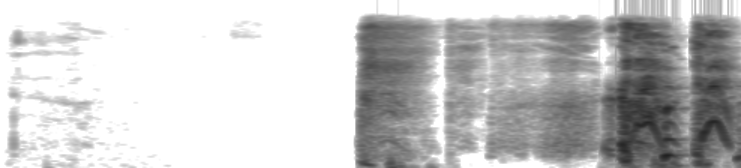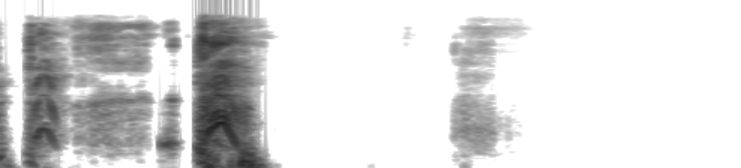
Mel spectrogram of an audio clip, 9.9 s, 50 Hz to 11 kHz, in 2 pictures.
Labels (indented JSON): {
  "expert_labels": [
    {
      "quality": "ok",
      "cough_type": "dry",
      "dyspnea": false,
      "wheezing": false,
      "stridor": false,
      "choking": false,
      "congestion": false,
      "nothing": true,
      "diagnosis": "COVID-19",
      "severity": "mild"
    },
    {
      "quality": "good",
      "cough_type": "dry",
      "dyspnea": false,
      "wheezing": true,
      "stridor": false,
      "choking": false,
      "congestion": false,
      "nothing": false,
      "diagnosis": "obstructive lung disease",
      "severity": "mild"
    },
    {
      "quality": "good",
      "cough_type": "dry",
      "dyspnea": false,
      "wheezing": false,
      "stridor": false,
      "choking": false,
      "congestion": false,
      "nothing": true,
      "diagnosis": "upper respiratory tract infection",
      "severity": "mild"
    },
    {
      "quality": "good",
      "cough_type": "dry",
      "dyspnea": false,
      "wheezing": false,
      "stridor": false,
      "choking": false,
      "congestion": false,
      "nothing": true,
      "diagnosis": "healthy cough",
      "severity": "pseudocough/healthy cough"
    }
  ],
  "age": 58,
  "gender": "male",
  "respiratory_condition": false,
  "fever_muscle_pain": false,
  "status": "COVID-19"
}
